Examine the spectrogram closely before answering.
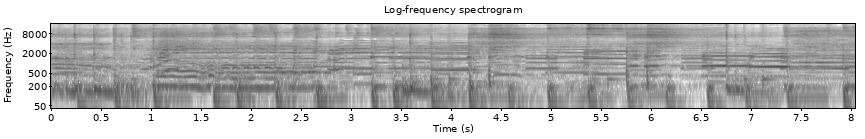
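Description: Thai ramwong dance music from a live band: a steady drum beat under a melody, which turns to held, steady notes about three seconds in.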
